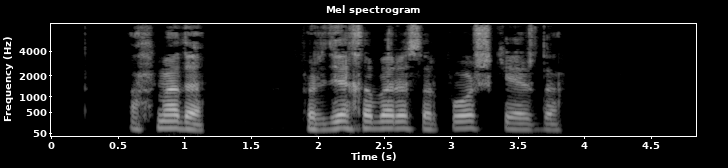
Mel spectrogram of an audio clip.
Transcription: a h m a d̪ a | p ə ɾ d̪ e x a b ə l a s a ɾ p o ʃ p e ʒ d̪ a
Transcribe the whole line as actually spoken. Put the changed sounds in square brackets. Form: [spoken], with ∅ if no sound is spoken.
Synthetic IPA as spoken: a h m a d̪ a | p ə ɾ d̪ e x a b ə [ɾ] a s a ɾ p o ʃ [k] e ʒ d̪ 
